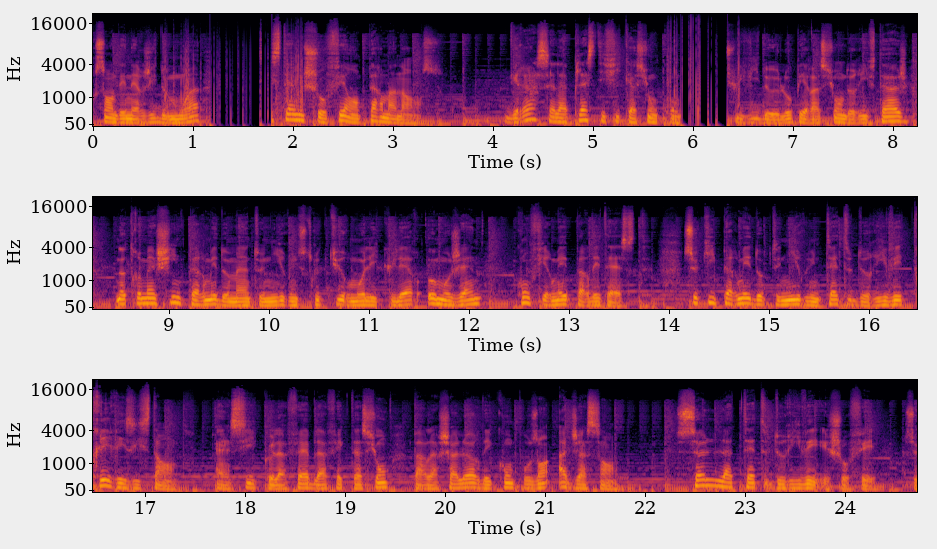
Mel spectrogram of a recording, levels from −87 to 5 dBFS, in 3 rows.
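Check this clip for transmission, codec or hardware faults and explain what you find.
There is a hardware fault: intermittent contact at 0.72 to 2.23 s and 5.73 to 6.46 s. A loose cable or plug briefly opens the line, cutting the sound for about 0.62 s and 0.47 s, with crackle at each break and faint hiss in the gap.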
